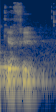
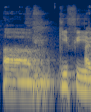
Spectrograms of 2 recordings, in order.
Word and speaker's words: Giphy: You pronounce graphical with a G, a hard G. So let's call it Giphy. – Giphy.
